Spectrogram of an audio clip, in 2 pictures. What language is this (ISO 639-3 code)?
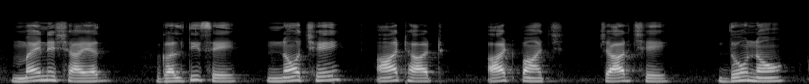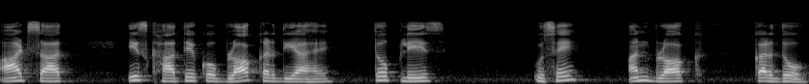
urd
